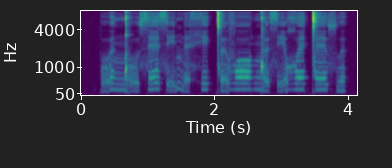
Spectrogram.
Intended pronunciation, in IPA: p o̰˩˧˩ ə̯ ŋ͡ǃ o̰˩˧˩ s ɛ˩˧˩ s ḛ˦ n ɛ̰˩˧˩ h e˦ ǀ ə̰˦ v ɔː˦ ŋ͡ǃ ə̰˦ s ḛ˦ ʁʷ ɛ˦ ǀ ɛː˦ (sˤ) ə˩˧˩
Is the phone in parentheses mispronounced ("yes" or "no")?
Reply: yes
